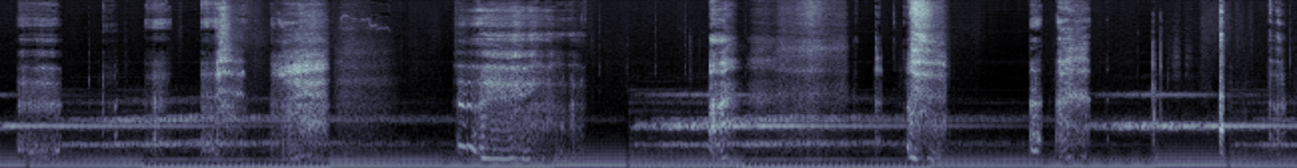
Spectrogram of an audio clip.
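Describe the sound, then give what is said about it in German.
A woman's labored, gasping breaths repeat unevenly, each a rough, strained inhale or exhale, set against a steady low droning tone that persists throughout. “Das Atmen fiel ihr schwerer, immer schwerer.”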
